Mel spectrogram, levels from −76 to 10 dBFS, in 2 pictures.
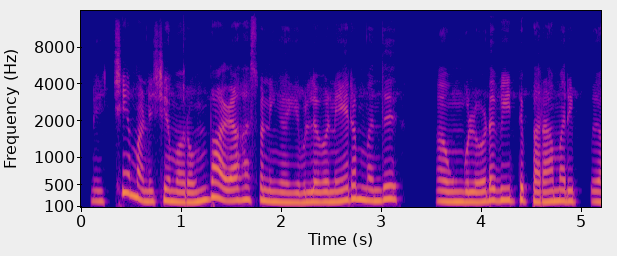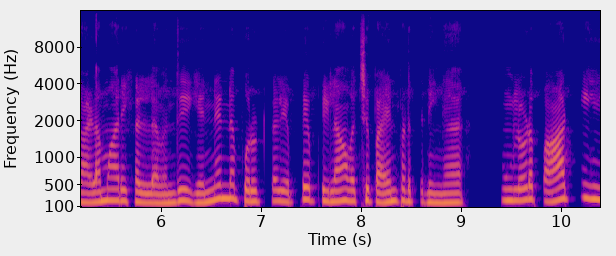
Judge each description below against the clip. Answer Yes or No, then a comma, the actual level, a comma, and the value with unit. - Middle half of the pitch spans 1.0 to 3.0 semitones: Yes, narrow, 2.4 semitones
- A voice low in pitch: No, high, 195 Hz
